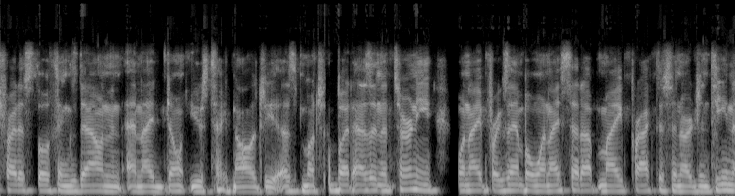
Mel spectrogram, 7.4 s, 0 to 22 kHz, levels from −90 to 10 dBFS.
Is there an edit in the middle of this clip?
no; 0 cuts

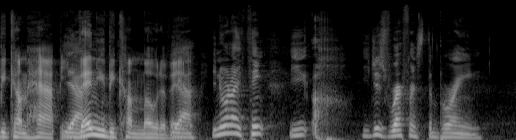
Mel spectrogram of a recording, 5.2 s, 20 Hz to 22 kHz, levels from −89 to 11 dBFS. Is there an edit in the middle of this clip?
yes; 1 cut; at 2.0 s

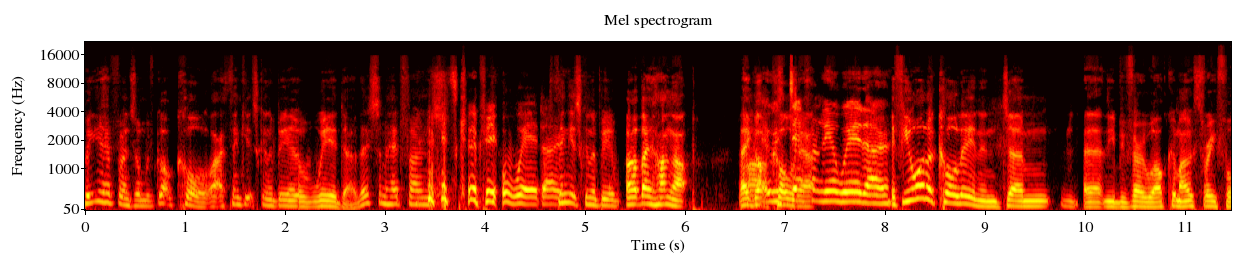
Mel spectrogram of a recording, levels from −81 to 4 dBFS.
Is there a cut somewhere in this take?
yes; 2 cuts; at 2.1 s, 9.9 s

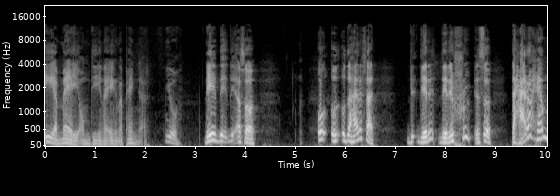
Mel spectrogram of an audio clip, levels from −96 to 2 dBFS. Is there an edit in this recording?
yes; 1 cut; at 5.6 s

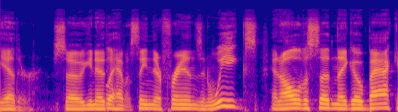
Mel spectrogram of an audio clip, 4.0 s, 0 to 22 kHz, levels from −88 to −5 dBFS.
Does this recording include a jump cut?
yes; 2 cuts; at 1.1 s, 2.6 s

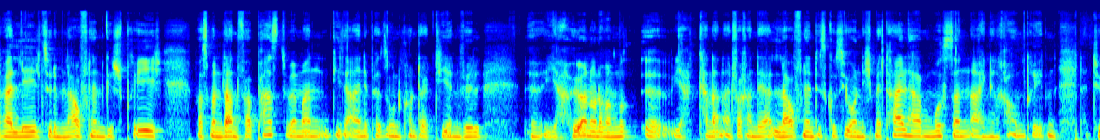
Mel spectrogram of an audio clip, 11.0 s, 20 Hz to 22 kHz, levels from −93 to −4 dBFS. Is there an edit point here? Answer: no; 0 cuts

